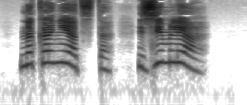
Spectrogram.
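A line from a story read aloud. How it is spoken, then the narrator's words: Cheerful exclamation. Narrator (Russian): Весело вскричала я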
